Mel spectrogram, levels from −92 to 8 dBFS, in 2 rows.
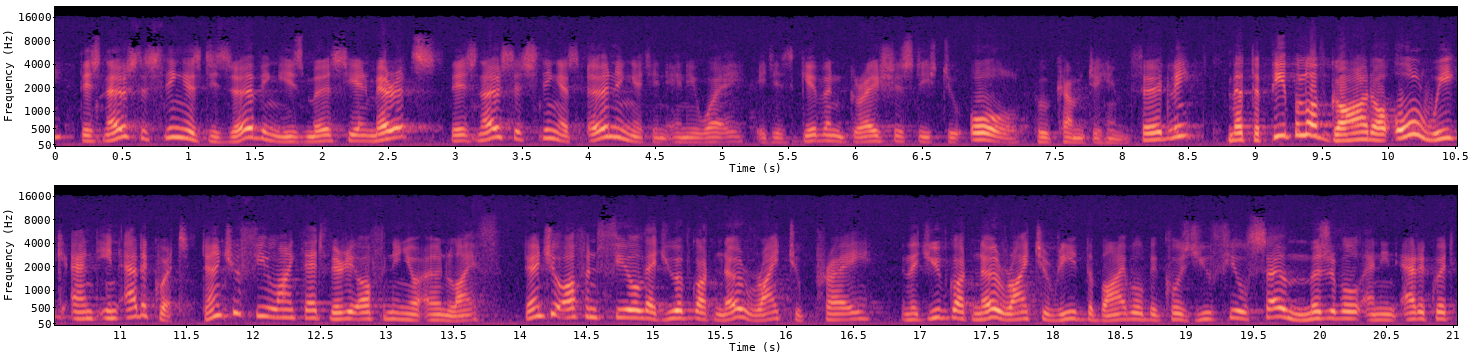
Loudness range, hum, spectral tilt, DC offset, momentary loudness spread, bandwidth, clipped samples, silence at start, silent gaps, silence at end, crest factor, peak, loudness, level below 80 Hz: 6 LU; none; -5.5 dB/octave; under 0.1%; 12 LU; 17 kHz; under 0.1%; 0 s; none; 0 s; 18 dB; 0 dBFS; -17 LUFS; -48 dBFS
